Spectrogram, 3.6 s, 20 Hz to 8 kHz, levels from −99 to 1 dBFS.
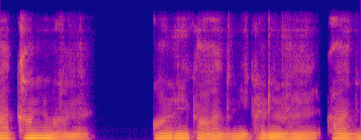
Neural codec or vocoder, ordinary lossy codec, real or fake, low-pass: autoencoder, 22.05 kHz, a latent of 192 numbers a frame, VITS, trained on one speaker; none; fake; 7.2 kHz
